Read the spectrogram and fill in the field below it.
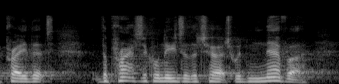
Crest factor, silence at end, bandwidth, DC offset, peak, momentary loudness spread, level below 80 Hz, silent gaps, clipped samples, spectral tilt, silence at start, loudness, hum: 18 dB; 0.1 s; 10.5 kHz; under 0.1%; -6 dBFS; 10 LU; -68 dBFS; none; under 0.1%; -6.5 dB/octave; 0 s; -24 LUFS; none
